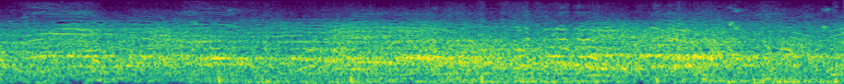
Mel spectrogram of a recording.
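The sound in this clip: A basketball is dribbled repeatedly during a game with Cookeville on court, its quick bounces sounding under a continuous wash of crowd noise.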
